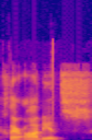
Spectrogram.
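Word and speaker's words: clairaudience: And then this clear audience. What? What? Am I saying it right? Clare audience.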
